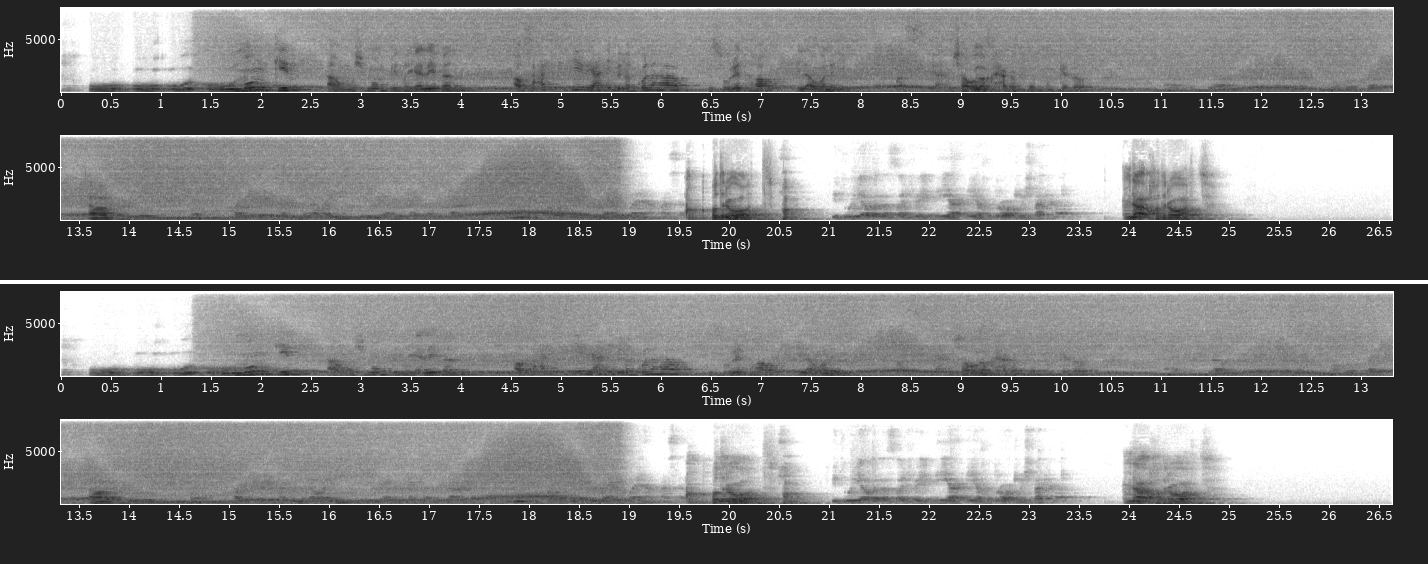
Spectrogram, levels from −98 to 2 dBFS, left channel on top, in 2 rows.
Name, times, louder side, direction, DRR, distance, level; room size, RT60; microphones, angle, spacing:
voice 1, 0.3-4.1 4.5-7.9 8.3-10.2 13.6-13.8 19.6-20.2 23.9-24.6, left 3 dB, 85° left, 8 dB, 0.4 m, -22 dB
sound 1, 1.3-18.9, equal, 40° left, 0.7 m, -31 dB
voice 2, 11.0-13.2 13.9-14.3 14.6-19.6 20.2-20.4 21.0-23.4, equal, 50° right, -5 dB, 0.5 m, -34 dB
3.1 x 2.7 x 2.4 m, 0.68 s
head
